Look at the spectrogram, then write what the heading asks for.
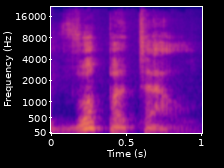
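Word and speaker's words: Wuppertal: I think it was a place called Wupatel. Spelled with a W. Vupatel.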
